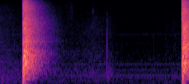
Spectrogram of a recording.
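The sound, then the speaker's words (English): Two loud, sharp hand claps marking the start of a recording take for Swag Sessions, about a second and a half apart, each a crisp snap with a brief ringing tail, separated by near silence. The second clap is cut off at the end. “Oh, wait, I didn't do the claps.”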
